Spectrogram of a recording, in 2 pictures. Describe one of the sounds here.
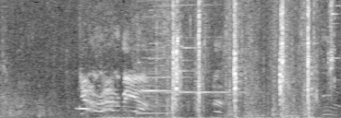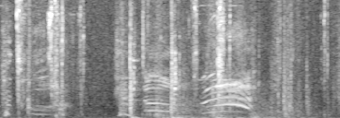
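Fists land heavy punches in a scuffle.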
